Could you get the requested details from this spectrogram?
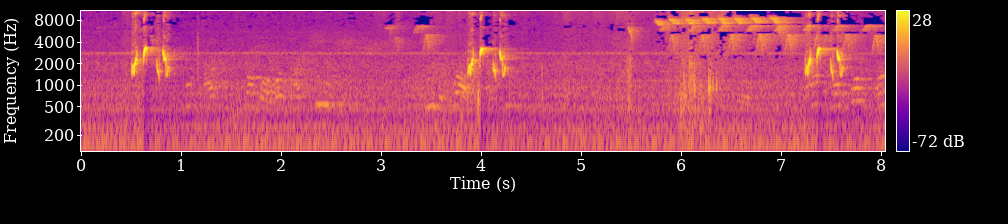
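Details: Streak-eared bulbul song played as a lure to bring in the resident territory holder. Short, bright, chirpy bursts of two or three quick notes recur about every three seconds over a steady low hum, with faint high twittering near the end.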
